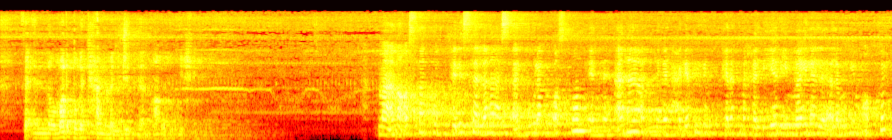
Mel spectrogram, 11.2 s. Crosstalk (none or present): none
